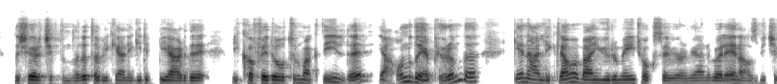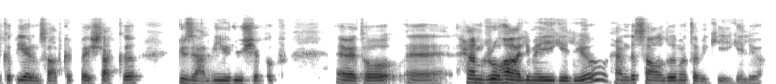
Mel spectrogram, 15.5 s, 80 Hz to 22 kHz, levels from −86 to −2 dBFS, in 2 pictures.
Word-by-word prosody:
Dışarı 150 -2 +6
çıktığımda 130 0 -2
da 155 - +6
tabii 135 -4 -1
ki, 140 - -2
hani, 130 -1 -3
gidip 140 - -6
bir - - +1
yerde 135 -1 +3 0.3
bir - - -8
kafede 150 0 +5
oturmak 150 +1 -1
değil 95 +1 -1
de, - - +3
ya, - - -2
onu 210 +3 0
da - - +7
yapıyorum 275 - +2
da 205 - +1 0.3
genellikle 155 -6 +1
ama 185 +4 +3
ben 155 -1 +6
yürümeyi 150 +1 +1
çok - - -2
seviyorum. 125 0 -3
Yani, 130 0 -6
böyle, 135 -1 +2
en - - +3
az 125 0 -5
bir 140 - -9
çıkıp - - -5
0,5 140 -3 -1
saat - - -5
45 - - -3
dakika 150 +1 -3 0.4
güzel 140 -8 -4
bir 140 - -4
yürüyüş 135 0 -1
yapıp - - -8 0.6
Evet 135 -1 0
o, 140 - -1
eee, - - -6 0.2
hem 170 -3 0
ruh 165 +1 +4
hâlime 145 -4 +4
iyi 135 0 +2
geliyor 140 - -2
hem 140 0 -6
de - - 0
sağlığıma 135 -2 -1
tabii 115 -4 -7
ki 110 - -13
iyi 115 -3 -14
geliyor. 110 0 -13
140 Hz, 210 wpm, -23 LUFS, 130-155 Hz, 0.6 s, da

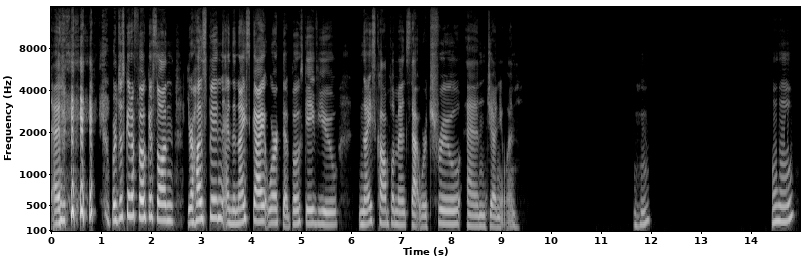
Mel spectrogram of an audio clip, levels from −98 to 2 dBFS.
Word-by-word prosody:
And, 220 +6 +3 0.9
we're 255 +1 +4
just 300 +2 -1
gonna 325 -1 +4
focus 305 -1 +3
on 255 -1 +3 0.3
your 225 +1 +2
husband 285 +3 +3
and 220 -4 -4
the 205 - -1
nice 245 +7 0
guy 245 -1 +6
at - - -3
work 220 +1 -2
that 155 +1 -6
both 210 +3 -4
gave 210 -1 -2
you 195 -1 -3 0.4
nice 200 +6 -3
compliments 200 -3 -5
that 175 -3 -2
were 165 +1 -8
true 205 +1 -4
and 170 -1 -7
genuine. 160 0 -10 2.3
Mhm. 195 +7 -11 2.4
Mhm. 245 +5 -4
215 Hz, 110 wpm, -23 LUFS, 195-255 Hz, 2.4 s, guy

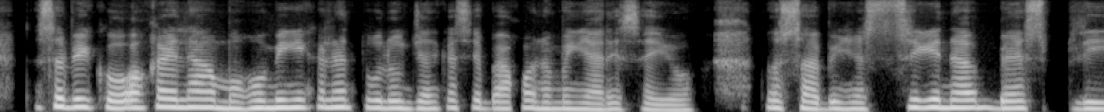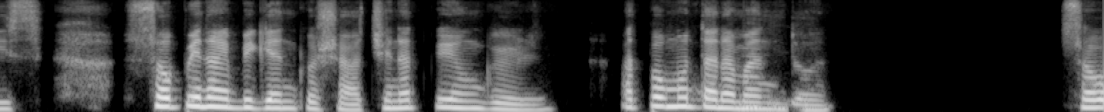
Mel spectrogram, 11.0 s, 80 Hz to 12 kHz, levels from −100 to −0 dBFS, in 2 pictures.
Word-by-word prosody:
'Tas 225 - -7
sabi 240 -1 +2
ko, 215 0 +2
"Ang 220 - 0
kailangan 235 -1 +3
mo 200 -1 0
humingi 225 +1 +2
ka 240 - -3
ng 235 0 0
tulong 215 -2 -1
diyan 195 -1 -2
kasi 220 0 -5
baka 195 0 -4
kung - - -1
anong 190 0 -2
mangyari 175 -1 -3
sa'yo." 155 -3 -5 0.4
'Tas 215 -3 -2
sabi 195 -2 -1
niya, 190 - -2
"Sige 230 +4 -1
na, 225 0 +3
bes, 210 0 -2
please." 190 0 -4 0.4
So, 285 - +4
pinagbigyan 230 -6 +5
ko - - -6
siya, 165 -1 -2
chinat 220 +1 0
ko 240 -1 +1
'yong 210 -1 +1
girl 165 -3 -3 0.4
at 235 -1 -2
pumunta 260 -3 +5
naman 195 -3 +2
do'n. 155 -1 -5 1.1
So, 230 -1 +3
215 Hz, 200 wpm, -21 LUFS, 190-230 Hz, 1.1 s, pinagbigyan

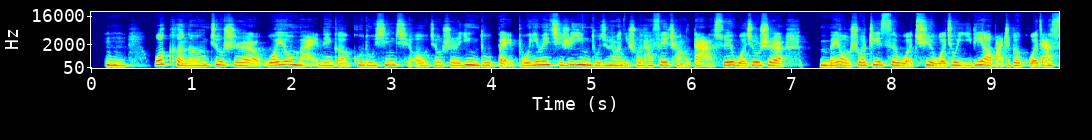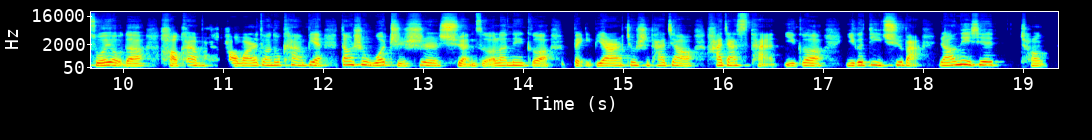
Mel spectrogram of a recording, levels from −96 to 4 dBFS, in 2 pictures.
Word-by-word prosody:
嗯， 200 -4 +2 0.3
我 275 +2 +4
可 275 -9 -1
能 185 +3 -1
就 240 +2 +2
是 205 -6 0
我 205 +3 +4
有 245 +1 +3
买 225 -5 +1
那 200 0 -2
个 175 -3 -5
孤 215 +6 -3
独 200 - -1
星 225 +2 -1
球， 200 -3 -5
就 195 -1 -5
是 195 -2 -2
印 230 +1 +6
度 205 -2 -1
北 190 - -2
部。 185 0 -2
因 230 +4 +3
为 255 - +6
其 245 -5 0
实 235 - 0
印 245 -2 +6
度 205 - -2
就 200 +2 -1
像 205 -2 +1
你 - - -5
说 190 - -2
它 195 +2 -2
非 215 +1 +1
常 180 -5 -5
大。 190 -5 -2
所 180 +6 -2
以 - - +8
我 180 -6 +2
就 220 +4 +3
是 205 -4 +2 0.4
没 200 -2 +3
有 220 -5 +1
说 205 +3 +1
这 235 +3 +1
次 220 +1 -1
我 175 -3 +1
去， 180 +6 +1
我 165 -4 +1
就 215 - +1
一 180 -3 -1
定 235 - +3
要 220 -5 +5
把 - - -5
这 210 - -7
个 195 - +2
国 185 - -2
家 195 +2 0
所 205 -2 +2
有 215 -3 +4
的 165 0 0 0.2
好 160 - -2
看 215 -3 -2 0.3
好 - - +3
玩 180 0 0
儿 - - 0
的 - - -1
地 215 - -3
方 200 - +1
都 210 - +1
看 220 0 -4
个 200 - -4
遍。 210 -3 0
当 245 0 +3
时 245 +1 +2
我 205 -2 +2
只 180 -6 -4
是 185 +2 -1
选 180 -1 +1
择 - - -5
了 190 +1 0
那 200 0 0
个 190 - -2 0.2
北 185 - -3
边 180 +1 +1
儿， 180 +1 0
就 215 - -2
是 200 0 -3
它 200 -1 -4
叫 175 -5 -2
哈 205 - 0
加 200 -1 -1
斯 205 0 -3
坦 - - -7
一 - - -4
个 180 -1 -1 0.2
一 185 - -2
个 215 - +6
地 215 -1 -1
区 220 +3 +2
吧， 200 - -3 0.2
然 200 -1 +1
后 220 - +2
那 260 0 +8
些 230 -1 +3 0.3
城 175 -2 -6
200 Hz, 325 characters per minute, -19 LUFS, 185-220 Hz, 0.4 s, 以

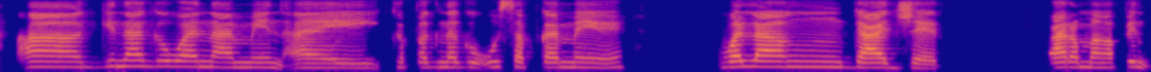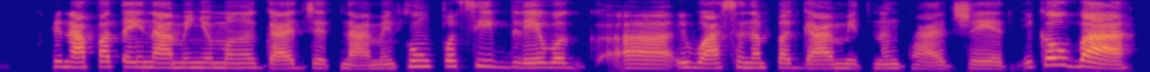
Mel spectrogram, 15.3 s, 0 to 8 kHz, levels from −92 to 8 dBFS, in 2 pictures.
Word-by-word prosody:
ah, 220 -1 +4
ginagawa 240 -1 -2
namin 205 -2 -2
ay 185 -1 -1
kapag 205 +1 -10
nag-uusap 210 +1 -3
kami, 200 -1 -1 0.7
walang 230 -1 +3
gadget. 195 -4 +5 0.7
Parang 210 +1 +4
mga 200 -1 -1
pin 220 -1 -4 0.4
pinapatay 220 0 +1
namin 195 0 0
yung - - -11
mga 190 0 -6
gadget 175 +1 -2
namin 160 +3 -5
kung 245 0 -6
possible 240 -6 -3
wag, 190 - -22 0.3
ah, 170 -1 0
iwasan 195 0 -1
ang 195 - -12
paggamit 175 -2 -2
ng 170 +1 -11
gadget. 155 -1 -4
Ikaw 295 +7 +1
ba? 190 -9 +9
200 Hz, 115 wpm, -24 LUFS, 185-225 Hz, 0.7 s, ba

